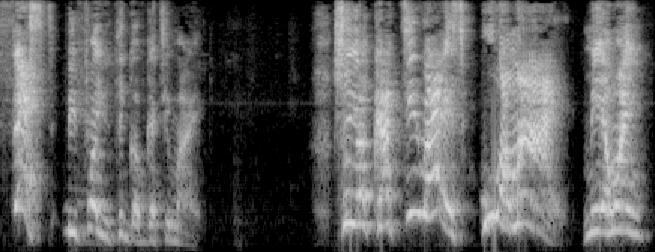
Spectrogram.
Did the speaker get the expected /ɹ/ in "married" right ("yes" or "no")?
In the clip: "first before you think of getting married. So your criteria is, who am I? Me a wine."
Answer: no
